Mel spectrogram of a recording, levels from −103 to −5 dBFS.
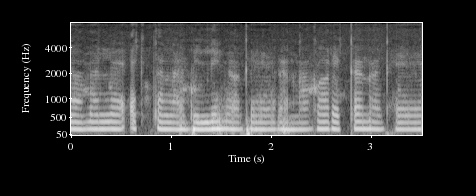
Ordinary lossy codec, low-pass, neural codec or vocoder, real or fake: none; none; codec, 16 kHz, 4 kbps, FunCodec, trained on LibriTTS, 50 frames a second; fake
